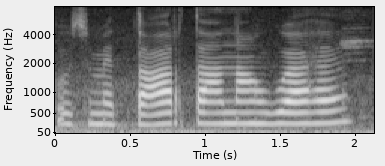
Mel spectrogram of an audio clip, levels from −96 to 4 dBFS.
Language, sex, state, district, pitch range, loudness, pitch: Hindi, female, Jharkhand, Palamu, 250-260 Hz, -14 LUFS, 255 Hz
